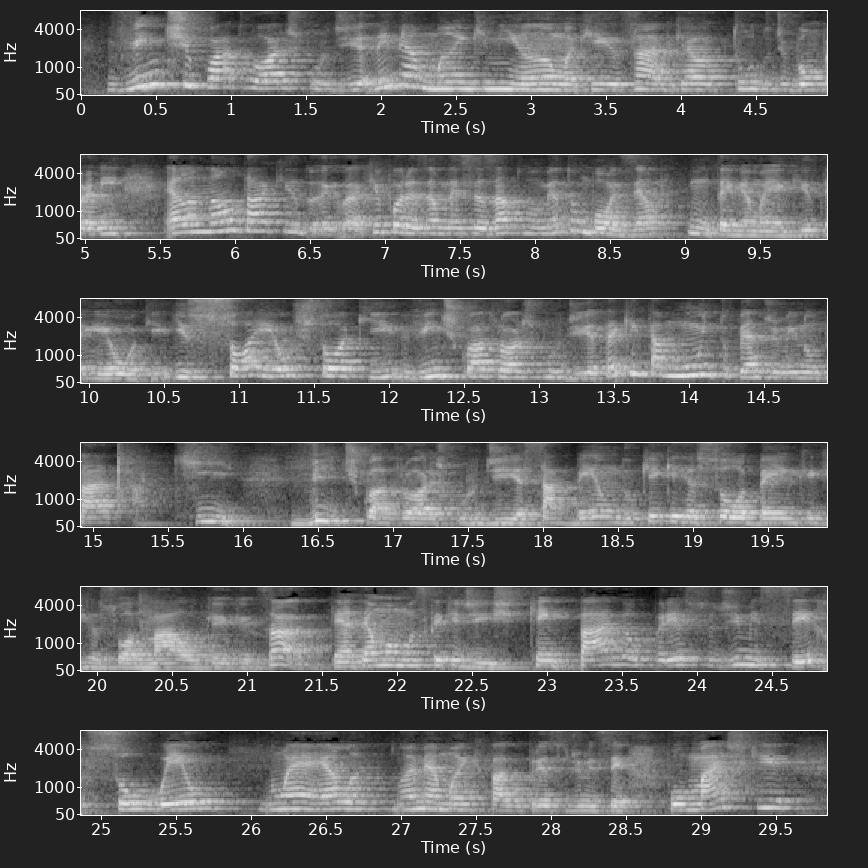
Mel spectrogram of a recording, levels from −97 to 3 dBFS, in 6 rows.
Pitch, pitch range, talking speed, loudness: 220 Hz, 190-245 Hz, 225 wpm, -18 LUFS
